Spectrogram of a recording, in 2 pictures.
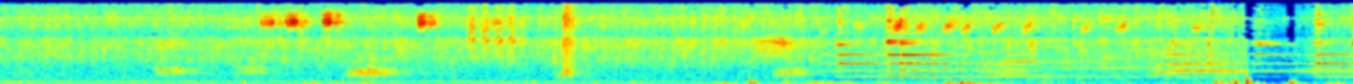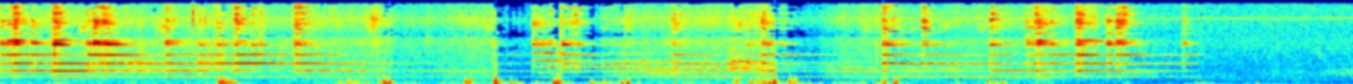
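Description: Small metal bells ringing in a steady, shimmering cluster of high tones that sets in about a third of the way through and holds until just before the end, over repeated gusts of wind buffeting the microphone. A crow caws a few times in the first seconds.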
